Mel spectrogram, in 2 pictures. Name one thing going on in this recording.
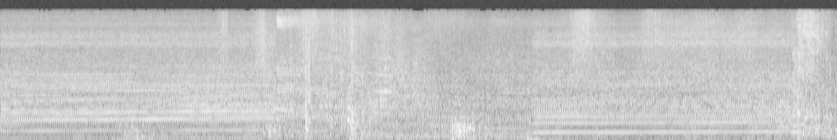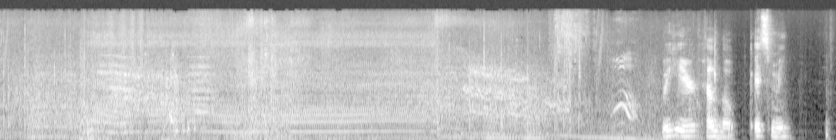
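A racing car engine revs high and shifts gears.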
